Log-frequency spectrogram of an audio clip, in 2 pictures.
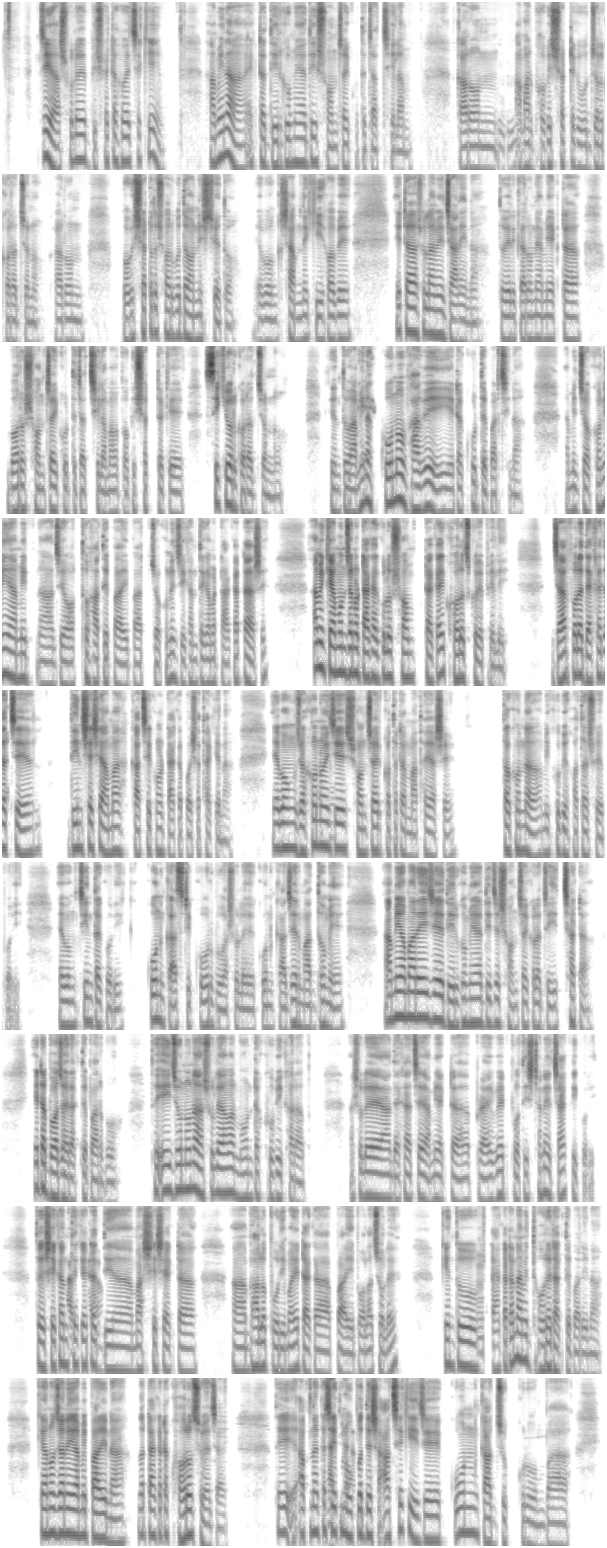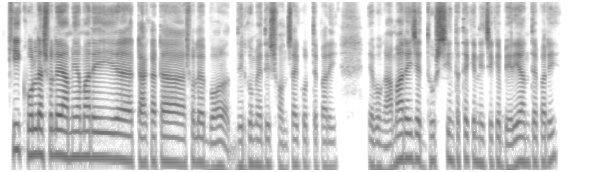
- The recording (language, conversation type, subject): Bengali, advice, আমি কীভাবে আয় বাড়লেও দীর্ঘমেয়াদে সঞ্চয় বজায় রাখতে পারি?
- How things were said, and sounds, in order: horn; in English: "সিকিউর"; "যাচ্ছে" said as "যাচ্ছেল"; "প্রতিষ্ঠানে" said as "পতিষ্ঠানে"; tapping; background speech; "কার্যক্রম" said as "কাজ্যক্রম"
